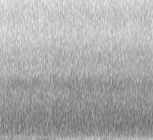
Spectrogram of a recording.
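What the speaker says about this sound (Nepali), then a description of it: "पानी फाल्दो रहेछ" Water from a small waterfall pours and splashes outdoors on a mountain, a steady broadband rush with some wind, close and continuous throughout.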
